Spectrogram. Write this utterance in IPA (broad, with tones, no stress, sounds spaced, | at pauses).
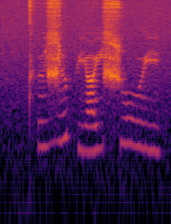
tʰ ɨ˩˧ ʑ ɨ˧˥˧ p j ɐ˩˧ j ɕ u˧˩ j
